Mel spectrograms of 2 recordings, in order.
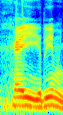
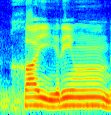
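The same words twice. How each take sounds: First: The vowel after kh leans toward an e sound. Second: The vowel after kh is a soft, relaxed ai glide. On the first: The speaker calls it wrong. "jangan condong ke eh, jangan nanti dibaca khairim" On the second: The speaker calls it right. "tapi lunak mudah. Khairim begitu"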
